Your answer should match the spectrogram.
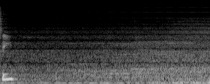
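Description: Steady low rumble of background noise in a large exhibition hall, with no distinct events.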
